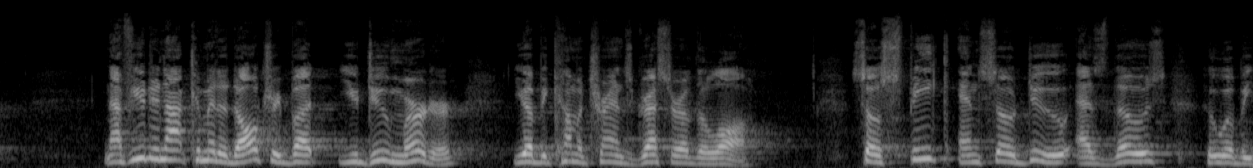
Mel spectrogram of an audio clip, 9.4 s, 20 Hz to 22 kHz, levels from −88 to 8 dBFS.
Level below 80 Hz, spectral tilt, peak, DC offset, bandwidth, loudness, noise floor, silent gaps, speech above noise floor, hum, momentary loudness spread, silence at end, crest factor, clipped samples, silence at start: -72 dBFS; -6 dB/octave; -12 dBFS; under 0.1%; 14.5 kHz; -30 LUFS; -68 dBFS; none; 38 dB; none; 10 LU; 0 s; 18 dB; under 0.1%; 0.8 s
